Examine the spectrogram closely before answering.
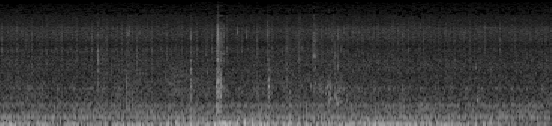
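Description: Light metal clicks and knocks of a Conibear body-grip trap being handled and set, one louder click about three seconds in, with a faint water patter over a steady low rumble.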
